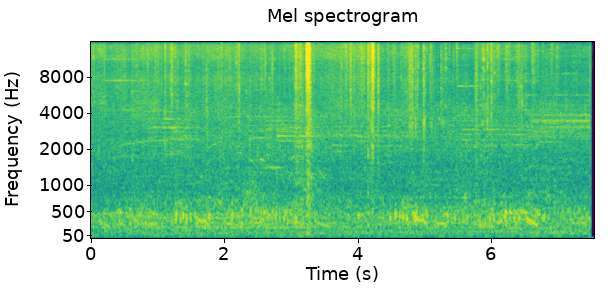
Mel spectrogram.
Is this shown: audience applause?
no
